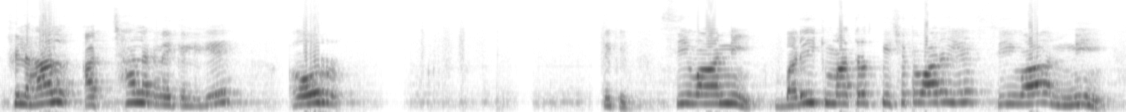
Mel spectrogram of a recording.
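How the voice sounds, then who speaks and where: A woman teacher explaining a lesson in a classroom style, repeating example words slowly to drill them. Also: high-pitched, lo-fi sound.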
